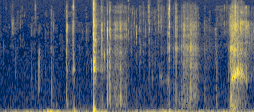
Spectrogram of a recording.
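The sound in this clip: Crunching and chewing of a lemon Dime chocolate bar: one sharp, loud crunch stands out near the start, with softer irregular munching and mouth sounds before and after it, and no talk.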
